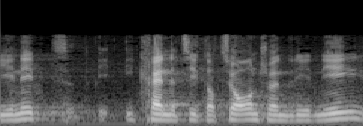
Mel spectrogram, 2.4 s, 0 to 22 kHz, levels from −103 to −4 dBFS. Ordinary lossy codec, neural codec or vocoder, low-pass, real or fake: none; none; none; real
